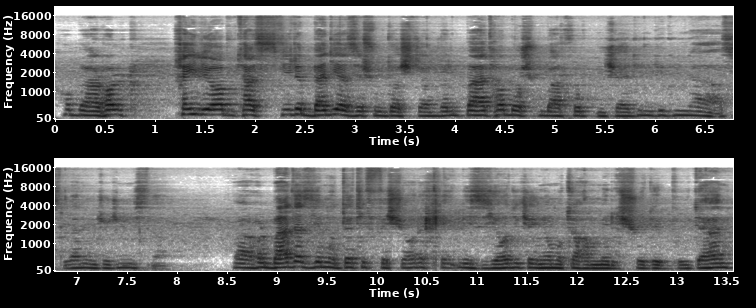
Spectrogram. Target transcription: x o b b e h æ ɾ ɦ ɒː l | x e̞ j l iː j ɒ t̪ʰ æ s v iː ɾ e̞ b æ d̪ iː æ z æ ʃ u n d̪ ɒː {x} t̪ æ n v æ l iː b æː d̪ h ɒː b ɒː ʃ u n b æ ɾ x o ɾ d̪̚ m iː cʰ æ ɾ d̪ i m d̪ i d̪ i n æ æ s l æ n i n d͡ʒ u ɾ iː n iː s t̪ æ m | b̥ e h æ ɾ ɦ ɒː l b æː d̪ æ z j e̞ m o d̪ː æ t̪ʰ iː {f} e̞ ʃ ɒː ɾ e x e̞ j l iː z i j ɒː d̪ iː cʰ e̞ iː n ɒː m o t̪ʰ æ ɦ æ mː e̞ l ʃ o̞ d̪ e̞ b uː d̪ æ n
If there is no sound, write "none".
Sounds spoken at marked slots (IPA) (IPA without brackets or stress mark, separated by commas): ʃ, f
